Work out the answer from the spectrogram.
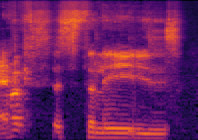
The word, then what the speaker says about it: Ecclesiastes: Exesteles.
